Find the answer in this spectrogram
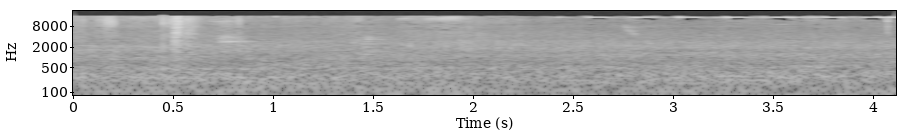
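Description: Steady low rumble of vehicle noise, even and unbroken.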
